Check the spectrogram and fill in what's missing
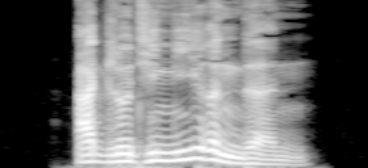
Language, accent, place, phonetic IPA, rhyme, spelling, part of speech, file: German, Germany, Berlin, [aɡlutiˈniːʁəndn̩], -iːʁəndn̩, agglutinierenden, adjective, De-agglutinierenden.ogg
- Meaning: inflection of agglutinierend: 1. strong genitive masculine/neuter singular 2. weak/mixed genitive/dative all-gender singular 3. strong/weak/mixed accusative masculine singular 4. strong dative plural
